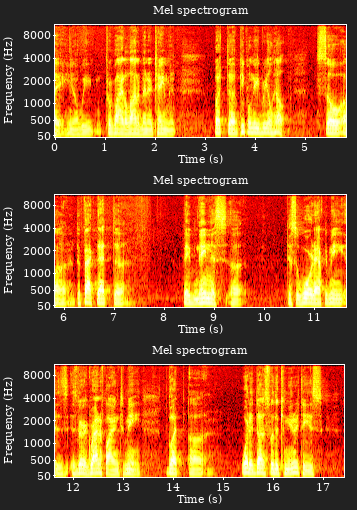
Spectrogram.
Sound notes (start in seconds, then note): none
